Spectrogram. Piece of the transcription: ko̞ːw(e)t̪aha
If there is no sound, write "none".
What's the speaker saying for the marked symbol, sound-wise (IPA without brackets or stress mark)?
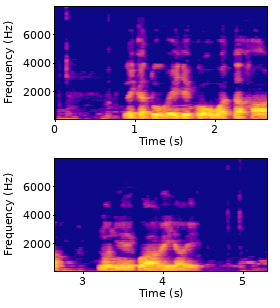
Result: a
